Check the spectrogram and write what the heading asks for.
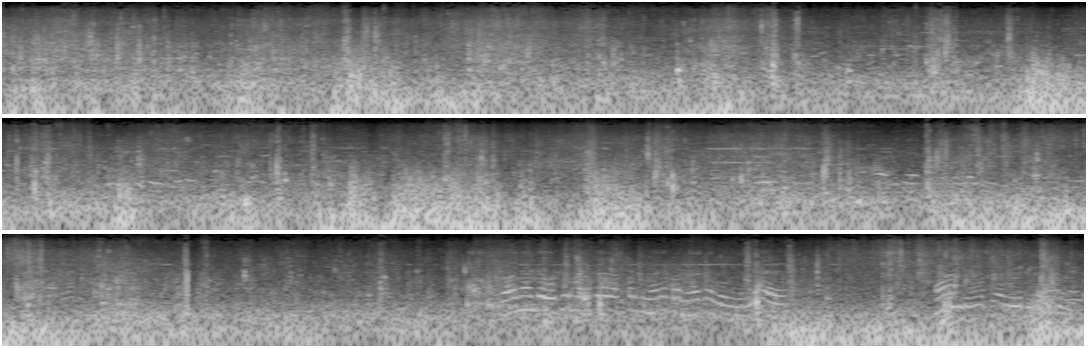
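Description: Wind buffeting the microphone over water slapping and splashing around a fishing boat as a wet net is hauled in by hand, with many short knocks and splashes. Men's voices come in near the end.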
